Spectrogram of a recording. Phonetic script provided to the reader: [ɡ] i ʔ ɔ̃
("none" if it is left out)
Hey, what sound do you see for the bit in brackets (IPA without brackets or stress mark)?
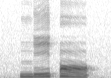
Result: ŋ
